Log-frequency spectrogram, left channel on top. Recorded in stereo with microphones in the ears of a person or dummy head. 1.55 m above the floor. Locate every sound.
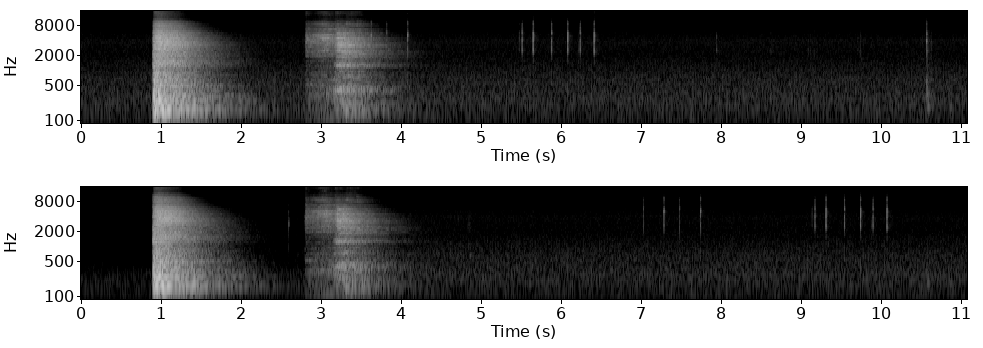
0.9 s a snare drum: 25° right (ahead or behind), 1.9 m
2.8 s dishes clattering: 15° right (ahead or behind), 0.7 m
